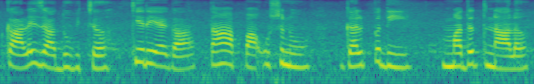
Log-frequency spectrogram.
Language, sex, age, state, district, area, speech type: Punjabi, female, 18-30, Punjab, Mansa, rural, spontaneous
